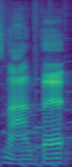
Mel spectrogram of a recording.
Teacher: Nante from Nani, interrogative pronoun, which means what. Because of the additional te, then the ni gets contracted into simply n.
